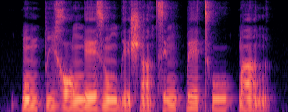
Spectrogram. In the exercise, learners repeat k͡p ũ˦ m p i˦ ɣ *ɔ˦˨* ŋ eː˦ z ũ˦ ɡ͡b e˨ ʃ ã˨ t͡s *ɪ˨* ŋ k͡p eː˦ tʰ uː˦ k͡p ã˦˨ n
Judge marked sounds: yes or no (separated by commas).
no, no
